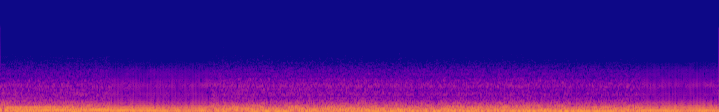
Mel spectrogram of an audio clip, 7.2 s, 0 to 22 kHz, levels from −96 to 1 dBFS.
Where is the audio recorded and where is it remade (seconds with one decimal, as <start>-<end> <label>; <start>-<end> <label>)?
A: 0.0-1.1 recorded; 1.1-2.1 remade; 2.1-6.4 recorded; 6.4-7.2 remade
